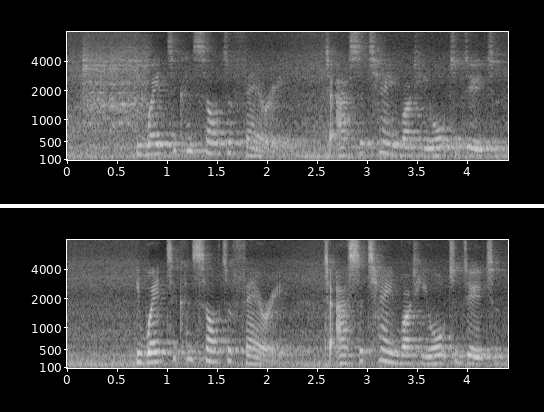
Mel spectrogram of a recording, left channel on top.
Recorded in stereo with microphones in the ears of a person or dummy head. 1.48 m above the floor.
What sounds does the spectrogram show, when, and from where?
0.7 s a man speaking: 65° right (ahead or behind), 0.7 m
